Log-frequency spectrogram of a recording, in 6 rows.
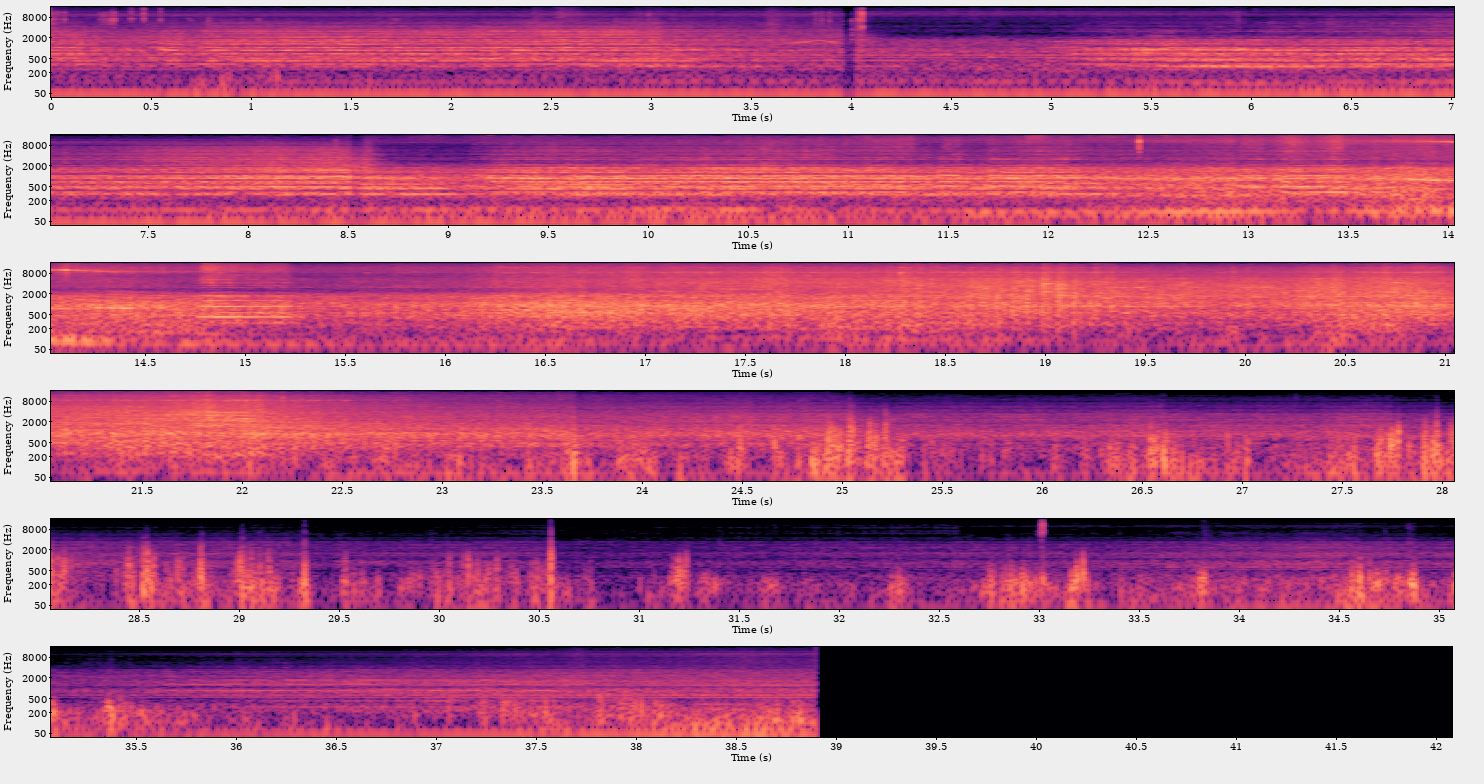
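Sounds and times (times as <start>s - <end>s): locomotive multi-tone horn: 0.0s - 15.6s, 35.3s - 38.9s
train rushing past: 0.0s - 38.9s
wheels clacking over rail joints: 15.3s - 22.4s.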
